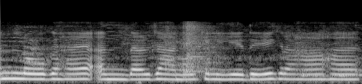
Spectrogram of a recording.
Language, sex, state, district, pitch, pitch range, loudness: Hindi, female, Chhattisgarh, Raipur, 235 Hz, 235-245 Hz, -13 LUFS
